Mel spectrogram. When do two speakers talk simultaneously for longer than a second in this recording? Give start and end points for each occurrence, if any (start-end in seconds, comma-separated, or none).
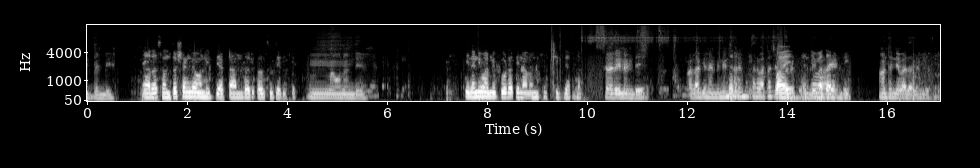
12.8-15.2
